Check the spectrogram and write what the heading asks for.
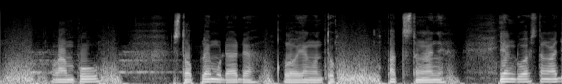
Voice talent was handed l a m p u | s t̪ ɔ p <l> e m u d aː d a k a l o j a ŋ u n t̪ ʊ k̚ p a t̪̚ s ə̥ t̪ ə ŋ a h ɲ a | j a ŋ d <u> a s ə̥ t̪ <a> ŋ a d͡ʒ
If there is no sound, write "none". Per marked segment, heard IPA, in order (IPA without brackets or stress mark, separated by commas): l, u, ə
